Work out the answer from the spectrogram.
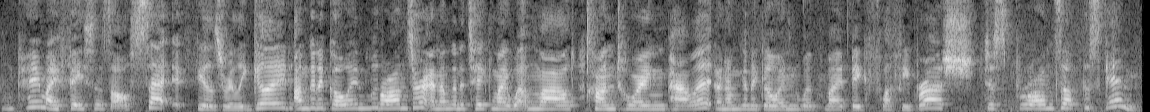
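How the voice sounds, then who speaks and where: A woman's voice: high-pitched, moderate pace, hardly any pauses, a bit bright. A young woman in her twenties chatting casually through her everyday makeup tutorial, peppering her talk with "like". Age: young adult. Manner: chatty, frequent "like" fillers. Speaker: beauty vlogger, esthetician.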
